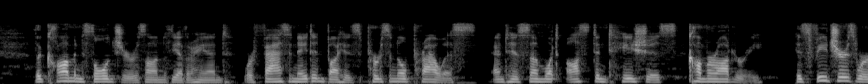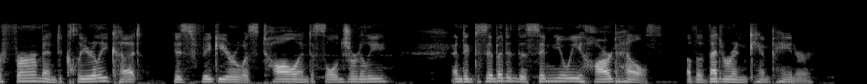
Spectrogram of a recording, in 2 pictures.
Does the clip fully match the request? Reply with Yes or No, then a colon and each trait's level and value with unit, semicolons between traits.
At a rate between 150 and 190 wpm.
No: average, 140 wpm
